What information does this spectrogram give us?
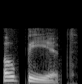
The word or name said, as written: opiate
